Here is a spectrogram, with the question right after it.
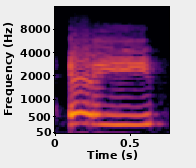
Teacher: EI, ditongo decrescente. O E é mais forte que o I. Primeiro vem o mais forte, aí vai decaindo para o mais fraco.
